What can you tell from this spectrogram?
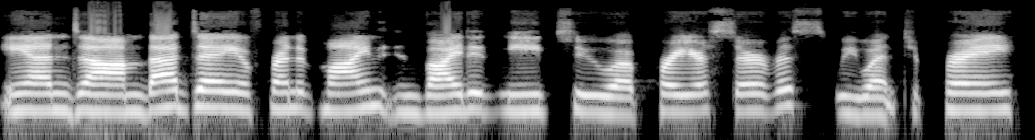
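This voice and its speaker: A woman from Ghana speaks as a guest on a real estate podcast, her voice crisp, sharp and set fairly high. She tells her story earnestly and with animation, leaning on plenty of fillers. The sound is close and dry, with no room around it. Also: level tone, moderate pace, no room sound. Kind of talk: casual interview storytelling.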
